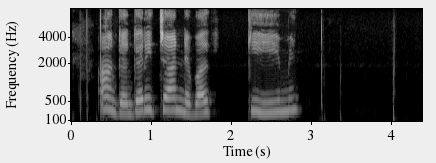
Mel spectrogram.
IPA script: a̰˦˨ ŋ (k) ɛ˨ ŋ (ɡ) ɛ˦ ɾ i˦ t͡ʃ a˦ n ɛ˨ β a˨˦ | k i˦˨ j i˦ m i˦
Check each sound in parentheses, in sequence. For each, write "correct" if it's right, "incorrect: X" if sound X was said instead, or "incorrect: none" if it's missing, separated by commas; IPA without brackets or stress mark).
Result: incorrect: ɡ, correct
